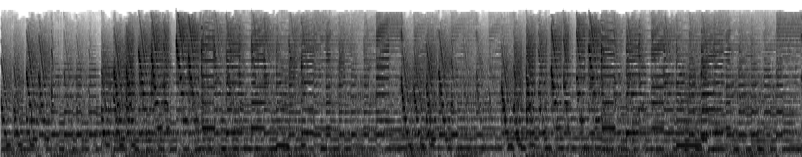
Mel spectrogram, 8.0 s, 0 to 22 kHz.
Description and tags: BAS-23022014 3 - Game Loop 5
Game Loops 1
You may use these loops freely if
you think they're usefull.
I made them in Nanostudio with the Eden's synths
(Loops also are very easy to make in nanostudio (=Freeware!))
I edited the mixdown afterwards with oceanaudio,
;normalise effect for maximum DB.
If you want to use them for any production or whatever
23-02-2014
game, loop, music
